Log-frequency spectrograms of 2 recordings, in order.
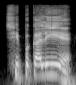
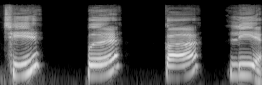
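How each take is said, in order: First: Said in the usual way. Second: छिपकली stretched over several seconds, syllable by syllable; very slow sounding out. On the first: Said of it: "तो मिलके बन जाएगा". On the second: Shown as a demonstration. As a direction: pull छिपकली apart slowly. (बहुत धीरे खींचकर छिपकली)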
